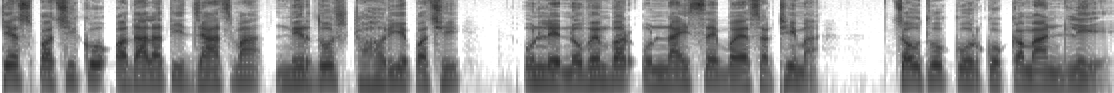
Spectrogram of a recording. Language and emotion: Nepali, neutral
